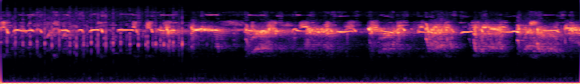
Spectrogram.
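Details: Swiftlets in a swiftlet house giving high, thin whistled calls and scratchy chirping bursts that swell and fade every second or so, many birds overlapping above a low hum.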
